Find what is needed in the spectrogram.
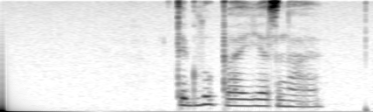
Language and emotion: Russian, neutral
